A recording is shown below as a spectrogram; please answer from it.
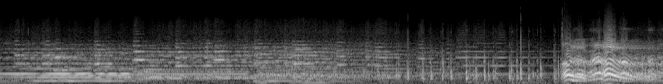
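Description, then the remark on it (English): Horses gallop off under swelling orchestral music as the Lone Ranger and Sheriff Thurman ride in pursuit of Tonto and the posse. A quick rhythmic clatter of hooves builds over a few seconds before a loud, bright burst of music takes over. “Then the Lone Ranger and Sheriff Thurman rode in pursuit of Tonto and the posse.”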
